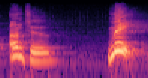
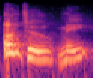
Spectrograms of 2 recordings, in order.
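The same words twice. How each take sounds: First: "unto" held back, pause, ME high and loud; slow, with a big punch on me; stress on me. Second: UNTO punched loud, me lighter and rising; slow, heavy "unto", then questioning "me"; stress on unto. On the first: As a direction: set up "unto", then blast "me". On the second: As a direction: hit "unto" hard. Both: Shown as a demonstration. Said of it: "Is the emphasis of the text".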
